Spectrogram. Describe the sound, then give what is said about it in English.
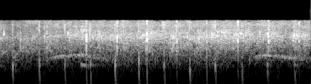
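Steady applause from an audience giving God a round of applause, many hands clapping in a dense, continuous patter at even loudness, with a few sharper individual claps and faint voices mixed in. “I just can we just stop and give God a round of applause for what he's doing?”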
